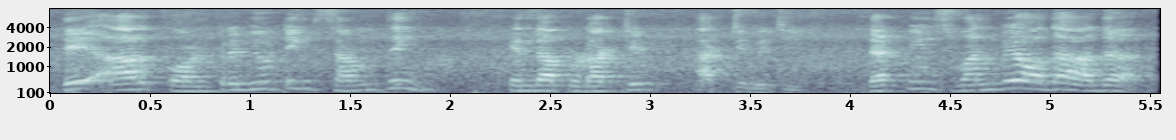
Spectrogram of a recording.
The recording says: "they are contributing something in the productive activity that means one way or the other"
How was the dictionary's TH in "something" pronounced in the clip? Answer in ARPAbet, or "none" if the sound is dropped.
T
